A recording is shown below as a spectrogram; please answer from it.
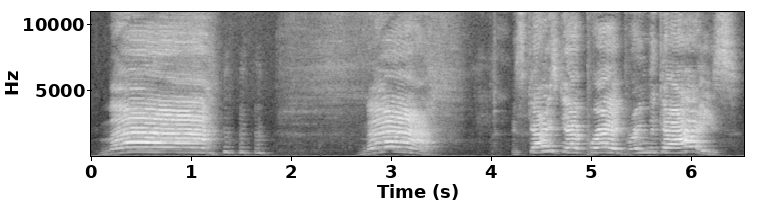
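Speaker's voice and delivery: very high, loud squawking yell; baby cardinal yelling for its mother; child bird shouting. Acted. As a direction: holler for mom like an excited chick.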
